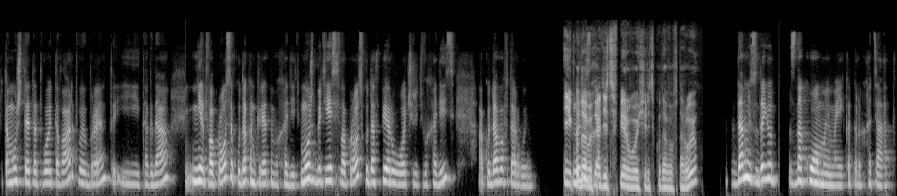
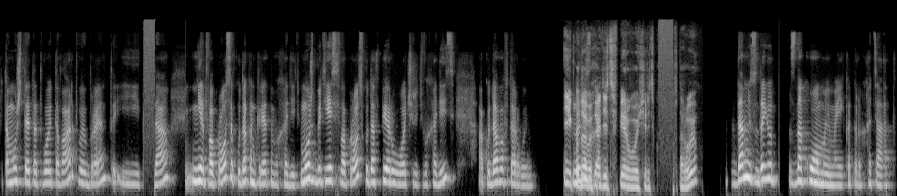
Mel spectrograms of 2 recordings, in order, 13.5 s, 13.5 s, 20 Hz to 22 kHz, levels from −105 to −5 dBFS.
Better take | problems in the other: first | audio cutting out; filled with static; at 2 s and at 10 s

